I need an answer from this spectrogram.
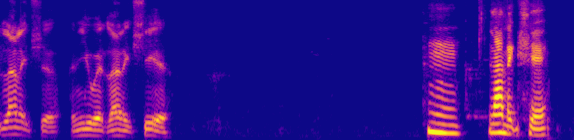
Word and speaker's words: Lanarkshire: a long history of war and power in Lanarkshire. Wow. That sounds good. Yeah. I love those old 1930s travel guides. How do you Brits both say Lanarkshire? Lanarkshire. Yeah. Although I just said Lanarkshire and you went Lanarkshire.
